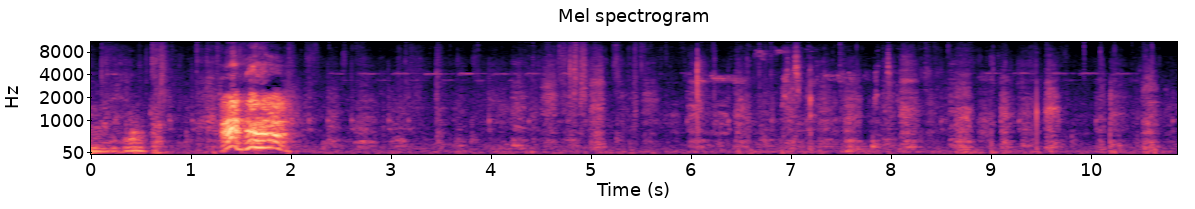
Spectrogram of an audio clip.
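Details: German Shepherds at play in the rain: a single sharp, high, wavering yelp near the start, followed by quieter panting, rustling and scattered splashy movement noises.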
